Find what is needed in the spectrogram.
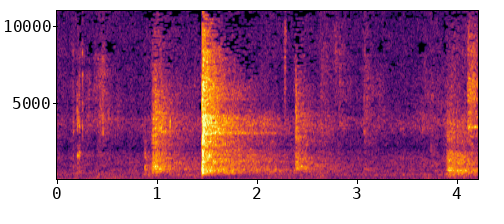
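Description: A few sharp knocks, the loudest about a second and a half in, with a short ring after it.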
